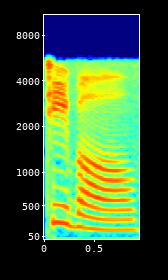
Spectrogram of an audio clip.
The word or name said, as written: T-ball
